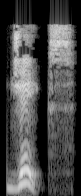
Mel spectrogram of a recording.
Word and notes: jakes: British English

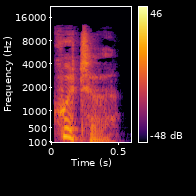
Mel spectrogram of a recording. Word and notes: quitter: British English

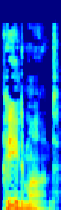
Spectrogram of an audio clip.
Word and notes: piedmont: British English

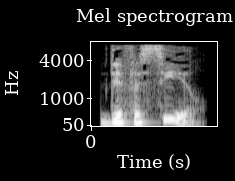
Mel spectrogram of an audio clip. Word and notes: difficile: British English

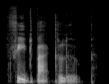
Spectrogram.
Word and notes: feedback loop: British English

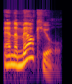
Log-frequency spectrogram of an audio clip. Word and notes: animalcule: British English

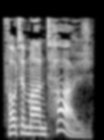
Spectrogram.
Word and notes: photomontage: British English

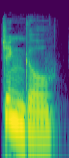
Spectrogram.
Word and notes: jingle: British English

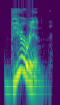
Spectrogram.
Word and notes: burin: British English

